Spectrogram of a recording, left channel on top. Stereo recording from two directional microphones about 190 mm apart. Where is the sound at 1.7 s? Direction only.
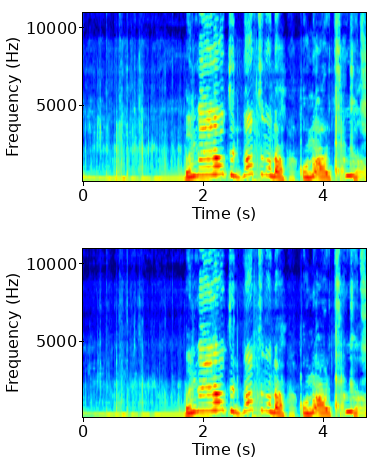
Centre (ahead or behind).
